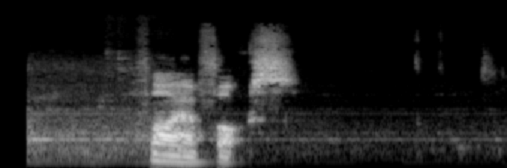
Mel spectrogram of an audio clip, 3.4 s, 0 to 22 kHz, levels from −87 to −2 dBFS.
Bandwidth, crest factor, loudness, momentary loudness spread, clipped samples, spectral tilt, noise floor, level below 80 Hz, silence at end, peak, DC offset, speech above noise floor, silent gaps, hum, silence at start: 13 kHz; 20 dB; -18 LUFS; 25 LU; under 0.1%; -3 dB/octave; -63 dBFS; -70 dBFS; 1.45 s; -2 dBFS; under 0.1%; 45 dB; none; none; 0.2 s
